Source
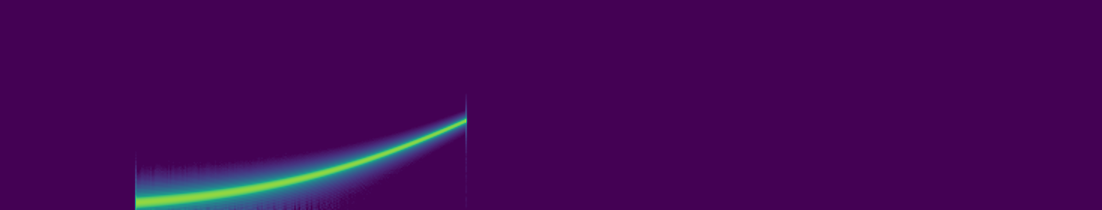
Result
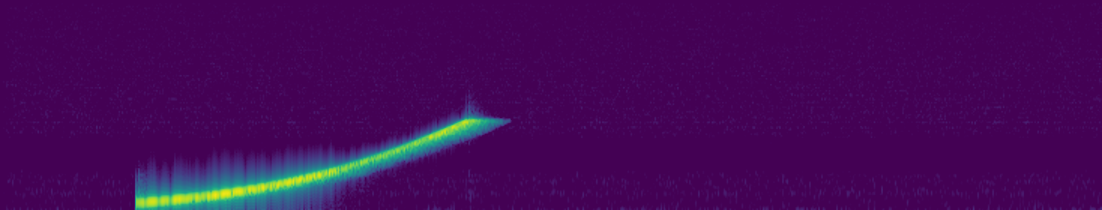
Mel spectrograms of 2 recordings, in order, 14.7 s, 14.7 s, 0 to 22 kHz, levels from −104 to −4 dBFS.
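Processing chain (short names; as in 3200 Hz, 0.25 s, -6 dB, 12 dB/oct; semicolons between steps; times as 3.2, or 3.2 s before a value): band shelf 1000 Hz -11.5 dB 1.3 oct; Schroeder reverb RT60 0.51 s, combs from 27 ms, DRR -8.5 dB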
